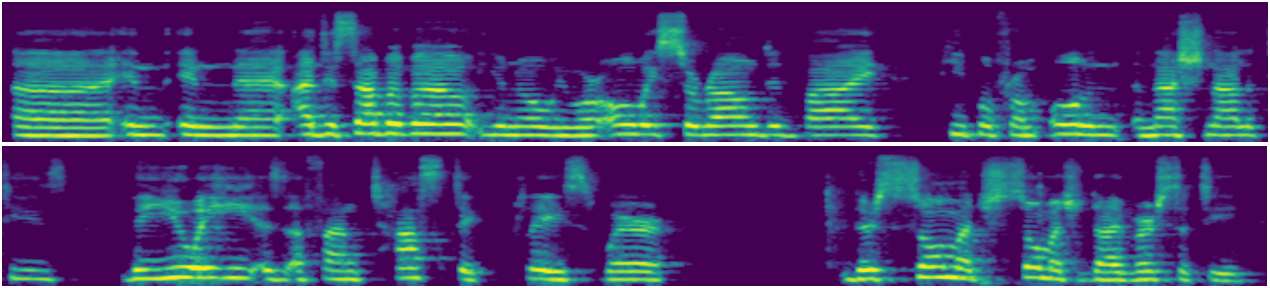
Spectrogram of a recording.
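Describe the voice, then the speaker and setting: A woman's voice: on the high side, steady tone, measured pace. A woman in her fifties from Ethiopia, giving a conversational talk on a panel with frequent fillers. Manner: conversational, many fillers and restarts. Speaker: conference speaker.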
